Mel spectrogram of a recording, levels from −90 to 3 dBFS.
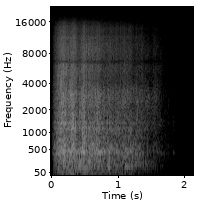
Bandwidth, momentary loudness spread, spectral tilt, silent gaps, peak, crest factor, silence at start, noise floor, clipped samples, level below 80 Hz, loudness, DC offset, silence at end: over 20 kHz; 19 LU; -1 dB/octave; none; -20 dBFS; 24 dB; 0 s; -74 dBFS; under 0.1%; -68 dBFS; -39 LUFS; under 0.1%; 0.5 s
